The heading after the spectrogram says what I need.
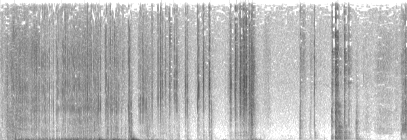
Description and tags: Slide and flipping through cards
cloth, fabric, hiss, metal, object, slide, swish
